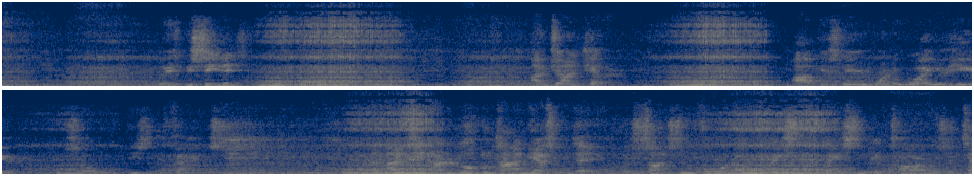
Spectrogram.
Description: My husband snoring.... Aaarrrrrggggghhhh how do I stop him.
